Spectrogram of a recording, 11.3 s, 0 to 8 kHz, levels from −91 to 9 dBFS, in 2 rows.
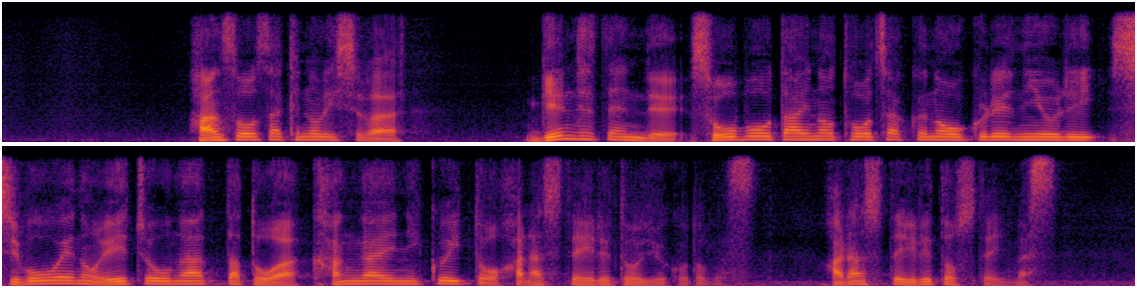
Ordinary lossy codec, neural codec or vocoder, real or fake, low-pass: none; codec, 16 kHz in and 24 kHz out, 0.9 kbps, LongCat-Audio-Codec, fine tuned four codebook decoder; fake; 7.2 kHz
